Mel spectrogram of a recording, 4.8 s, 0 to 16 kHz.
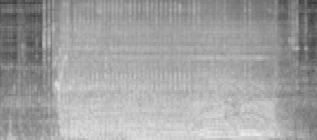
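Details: Yardworks 25cc two-stroke trimmer after a new carburetor was fitted and the loose gas cap tightened: it catches after a short crank, buzzes up to a high rasping rev, wavers briefly, then drops away. First start after the carb replacement.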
